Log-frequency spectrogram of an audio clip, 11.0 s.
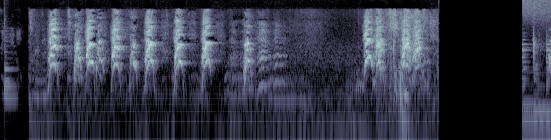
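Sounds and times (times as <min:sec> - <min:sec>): dog barking: 0:01.0 - 0:05.4, 0:07.2 - 0:08.7.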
